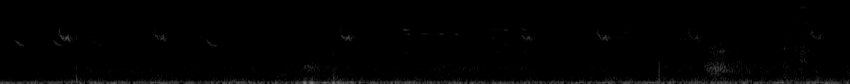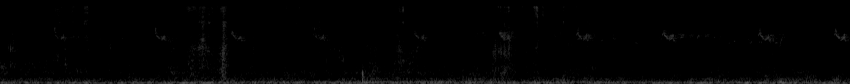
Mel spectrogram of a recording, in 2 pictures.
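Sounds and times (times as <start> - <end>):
songbirds chirping faintly: 0.0 - 17.0.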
